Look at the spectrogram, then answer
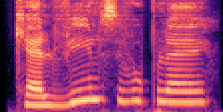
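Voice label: What City French, Telephone operator, French, female; VoiceBox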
